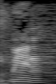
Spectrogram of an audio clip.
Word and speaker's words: Nguyen: Nguyen.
